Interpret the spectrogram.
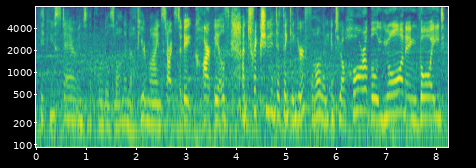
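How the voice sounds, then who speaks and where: A woman's voice: on the high side, moderate pace, hardly any pauses, natural voice. An actress playing an eccentric captive woman guide who talks in whimsical riddles in a video game cutscene. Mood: dreamy, eccentric. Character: cheerful, unhinged captive woman guiding visitors with riddles. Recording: loud ambient noise behind voice.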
